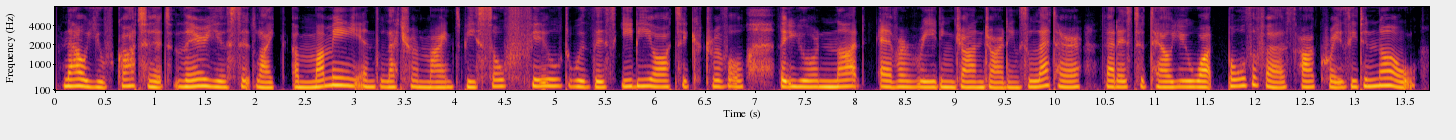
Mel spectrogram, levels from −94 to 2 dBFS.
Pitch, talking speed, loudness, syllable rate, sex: 210 Hz, 185 wpm, -17 LUFS, 4.6 syllables/s, female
